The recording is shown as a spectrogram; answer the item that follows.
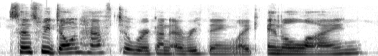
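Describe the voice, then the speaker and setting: Speaking fairly quickly with lively intonation, a woman with a mid-range voice is heard in a clip free of room sound. She founded a fan dub project and chats loosely as an interview guest, her hesitant phrasing peppered with "like."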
